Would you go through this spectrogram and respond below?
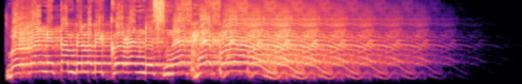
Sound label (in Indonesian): lagu vokal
